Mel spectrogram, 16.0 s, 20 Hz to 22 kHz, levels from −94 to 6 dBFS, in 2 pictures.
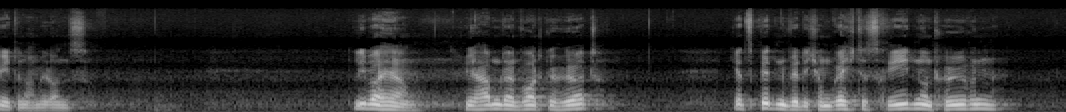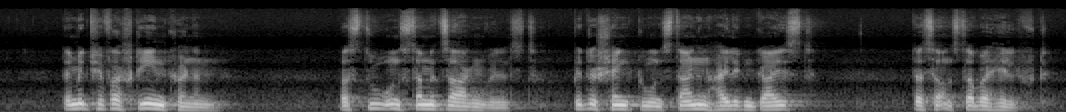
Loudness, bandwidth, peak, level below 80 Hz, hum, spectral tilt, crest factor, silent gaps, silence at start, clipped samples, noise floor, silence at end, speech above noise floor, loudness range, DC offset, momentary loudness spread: -22 LUFS; 15.5 kHz; -6 dBFS; -72 dBFS; 50 Hz at -55 dBFS; -5.5 dB/octave; 18 dB; none; 0 s; under 0.1%; -61 dBFS; 0.15 s; 40 dB; 3 LU; under 0.1%; 12 LU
